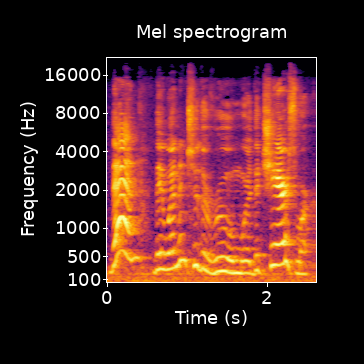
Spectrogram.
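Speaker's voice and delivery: plain reading voice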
